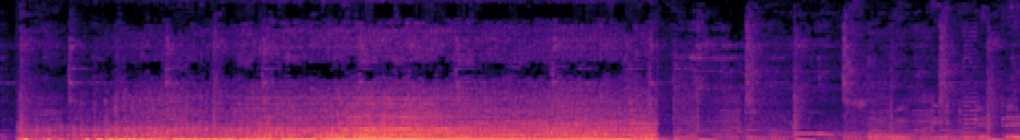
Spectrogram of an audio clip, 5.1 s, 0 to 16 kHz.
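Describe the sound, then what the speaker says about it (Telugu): A Yamaha R15 V3 motorcycle with a 155cc engine starting up and revving loudly nearby, the engine note rising and falling for about three seconds before dropping to a lighter idle. "బైక్ని అయితే ఒకసారి ఆన్ చేసి సౌండ్ వినిపిస్తాను"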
